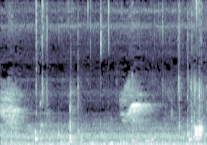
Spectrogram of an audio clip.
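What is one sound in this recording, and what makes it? A spoon stirs liquid in a metal pot.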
